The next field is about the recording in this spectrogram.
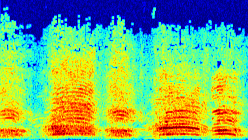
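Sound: angry crowd shouting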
